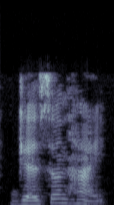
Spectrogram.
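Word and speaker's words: Gesundheit: remember to tell them jason height that is funny looking word which is pronounced jason hyde it is the german word that wishes someone good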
